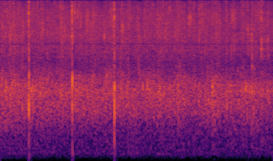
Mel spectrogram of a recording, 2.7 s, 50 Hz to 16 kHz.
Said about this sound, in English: This year, to date, if you include Rock Nations and Excel's conference, we have seen 198 people give their lives to Jesus. Come on, that is worth a bigger round of applause.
